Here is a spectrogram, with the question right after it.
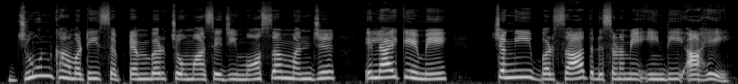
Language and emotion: Sindhi, neutral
